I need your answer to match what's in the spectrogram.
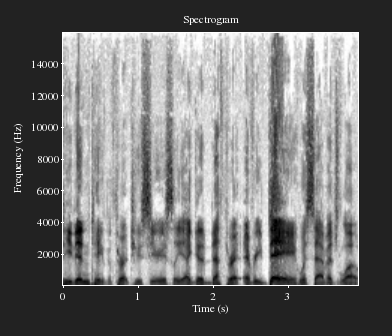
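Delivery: ordinary delivery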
